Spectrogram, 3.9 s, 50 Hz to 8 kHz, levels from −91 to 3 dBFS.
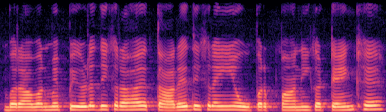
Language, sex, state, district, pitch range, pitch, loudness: Hindi, female, Bihar, West Champaran, 225-255 Hz, 235 Hz, -11 LUFS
